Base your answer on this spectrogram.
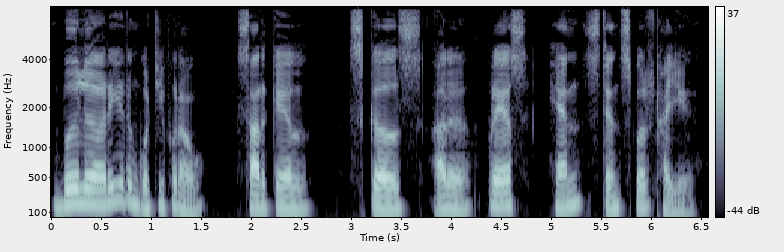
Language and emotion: Bodo, neutral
